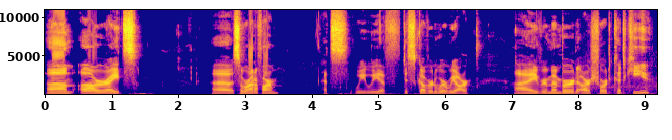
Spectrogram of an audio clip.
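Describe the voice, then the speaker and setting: Slightly hoarse rambling gaming host man. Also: fairly high pitch, fairly bright tone, slight background noise. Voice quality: rough. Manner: rambling, self-joking, thinks aloud. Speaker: let's play host. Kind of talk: casual gameplay commentary.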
